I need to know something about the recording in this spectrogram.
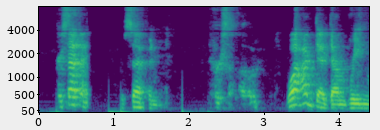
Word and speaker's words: Persephone: Is it Persephone? Persephone. Persephone. Persephone. Well, I'm reading my paper. It's spelled Persephone. Sorry. That's how I thought it was until I heard it pronounced.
